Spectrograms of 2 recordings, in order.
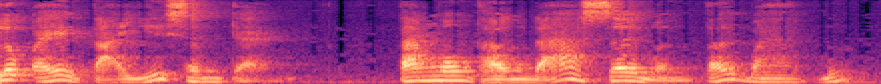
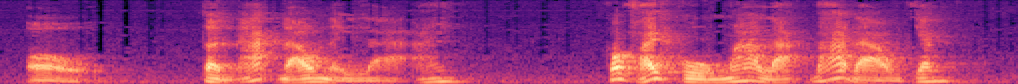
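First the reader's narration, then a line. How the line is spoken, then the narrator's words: Soft whisper. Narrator (Vietnamese): khẽ thầm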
